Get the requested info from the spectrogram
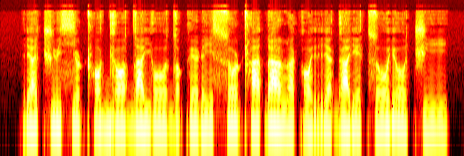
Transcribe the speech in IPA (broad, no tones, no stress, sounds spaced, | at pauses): ɾʲ a t͡ʃ y sʲ o ʈʰ ɔ ɡʲ ɔ d a j o d ɔ k e ɽ i s o ʈʰ a ɗ a ɳ a k ɔ rʲ a ɡ a ɾʲ e t͡s o ɾʲ o t͡ʃ i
